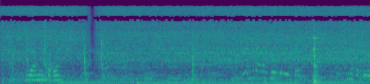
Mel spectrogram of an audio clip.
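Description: Squid rings sizzling as they fry in a nonstick pan, stirred and scraped with a wooden spatula, with small clicks and one sharp knock about six seconds in.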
